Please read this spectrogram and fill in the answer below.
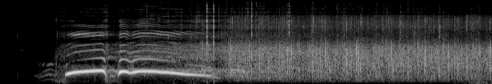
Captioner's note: applause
